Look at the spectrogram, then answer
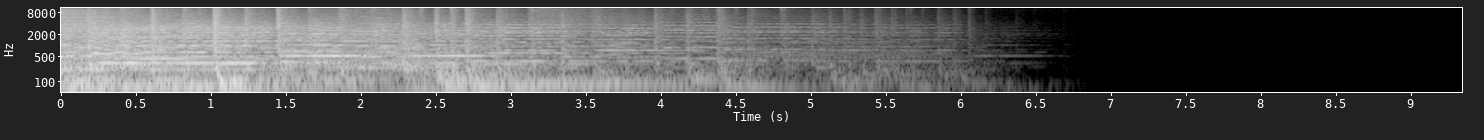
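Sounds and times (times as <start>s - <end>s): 
ice battle background music: 0.0s - 5.0s.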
